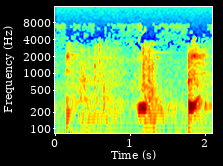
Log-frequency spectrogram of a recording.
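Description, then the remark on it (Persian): A chimney damper hatch is worked loose and lifted off: a light knock, then two dull clunks with soft scraping and rattling in between. “اینجا یه دریچه دودکش هست. آره اینجا مناسب در اینجاست.”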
